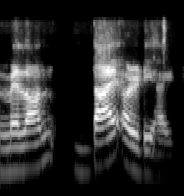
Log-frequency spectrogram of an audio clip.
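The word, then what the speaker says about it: malondialdehyde: Pronunciation थोड़ा difficult है। मेलॉन, yummy L ओ एन, मेलॉन डायल्डिहाइड, डायल्डिहाइड, मेलॉन डायल्डिहाइड।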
